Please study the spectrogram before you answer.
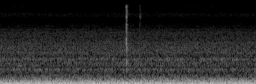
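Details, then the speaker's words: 2005 Toyota Passo after repairing a bad ignition coil ground (brown wire to battery negative) that caused intermittent no-start; steady low idle, even beat, no stumble or miss; engine running cleanly, normal idle. "Well, we fixed that ground, we fixed this engine."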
